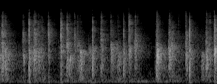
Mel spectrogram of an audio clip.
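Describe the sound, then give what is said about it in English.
An audience applauding, many sharp, distinct hand claps in an uneven patter, moderately loud and without voices. “let's have an applause for this really good audience and the questions they've answered.”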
